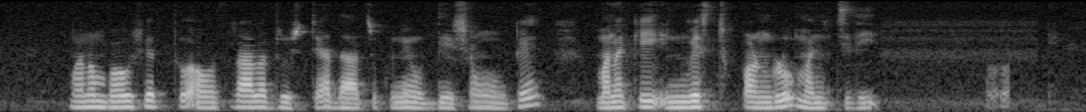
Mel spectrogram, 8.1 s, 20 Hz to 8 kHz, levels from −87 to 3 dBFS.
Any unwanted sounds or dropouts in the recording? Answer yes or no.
yes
